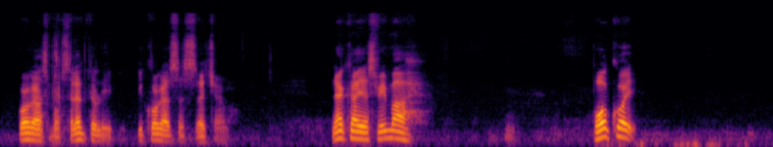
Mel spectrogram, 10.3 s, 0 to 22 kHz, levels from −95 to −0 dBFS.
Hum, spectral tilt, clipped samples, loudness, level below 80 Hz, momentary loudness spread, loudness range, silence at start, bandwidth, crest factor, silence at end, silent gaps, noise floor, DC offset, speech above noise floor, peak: none; -6 dB/octave; under 0.1%; -24 LUFS; -60 dBFS; 22 LU; 6 LU; 0.25 s; 15.5 kHz; 22 dB; 1.05 s; none; -69 dBFS; under 0.1%; 45 dB; -4 dBFS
